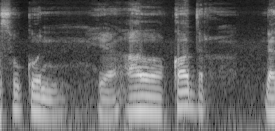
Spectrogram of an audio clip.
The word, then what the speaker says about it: qadr: Lailatul qadr, bukan lailatul tapi lailatul qadr ya. Kemudian cara membaca waqaf ya 2 sukun ya, al qadr. Nah, ketika dal sukun ini berarti qalqalah sugro ya. Nah, dibacanya dipantulkan lailatul qadr.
